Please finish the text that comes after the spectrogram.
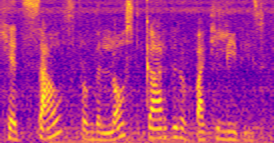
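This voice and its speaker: A woman's voice: fairly low pitch, normal speed, background noise, close to an everyday voice. A woman playing a scheming, boastful seafaring treasure hunter in a video game, theatrical and sly. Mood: sly, eager. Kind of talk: video game cutscene acting.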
